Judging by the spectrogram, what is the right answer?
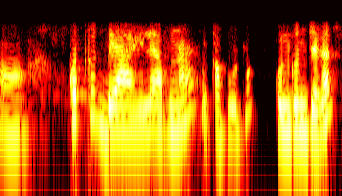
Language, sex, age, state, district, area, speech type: Assamese, female, 18-30, Assam, Tinsukia, rural, conversation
